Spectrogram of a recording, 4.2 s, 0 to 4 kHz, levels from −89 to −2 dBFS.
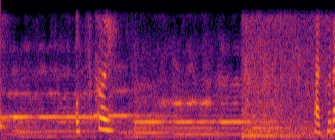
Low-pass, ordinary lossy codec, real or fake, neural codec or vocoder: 3.6 kHz; none; fake; codec, 24 kHz, 6 kbps, HILCodec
